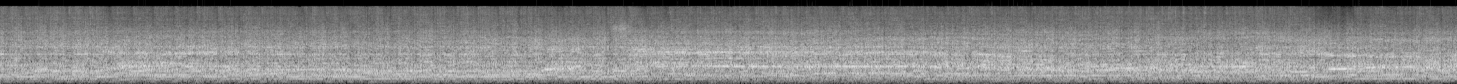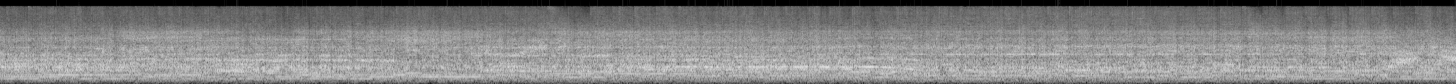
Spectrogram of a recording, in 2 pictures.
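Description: Black metal band playing live: loud, distorted guitars in a dense, unbroken wall of sound, with little bass.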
